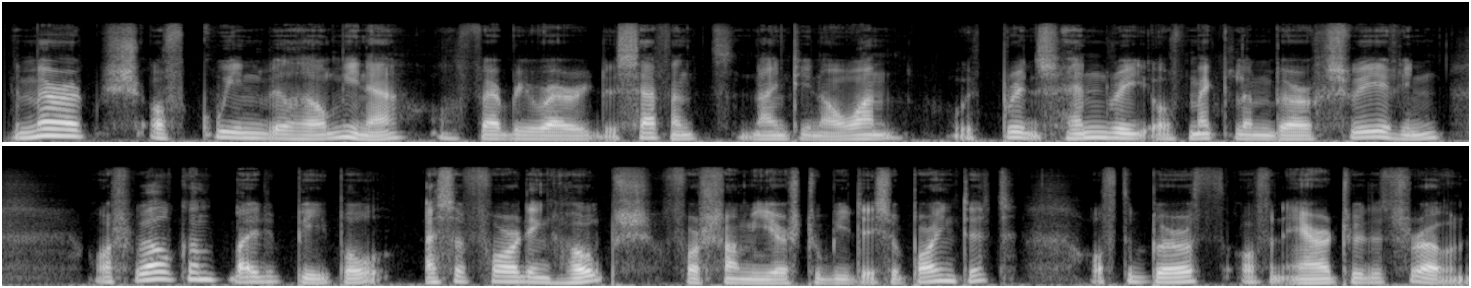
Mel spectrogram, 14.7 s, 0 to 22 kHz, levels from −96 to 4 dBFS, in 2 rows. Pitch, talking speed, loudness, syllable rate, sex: 125 Hz, 165 wpm, -20 LUFS, 5.1 syllables/s, male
